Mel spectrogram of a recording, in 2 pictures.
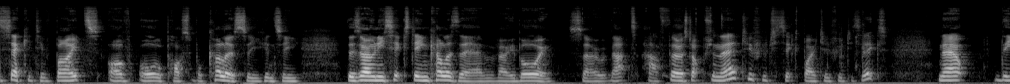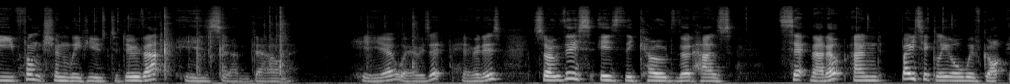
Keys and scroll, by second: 8.6 Home, 11.5 ctrl+c, 12.0 ctrl+f, 12.2 ctrl+v, 12.7 Return, 12.9 Return, 14.2 Return, 14.6 Escape.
